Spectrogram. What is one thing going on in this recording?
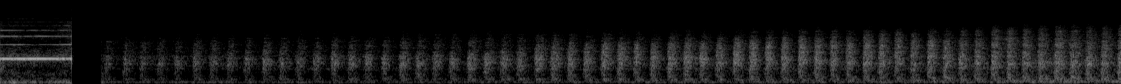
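A model train rattles along its track with a steady rhythmic clicking that grows louder.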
